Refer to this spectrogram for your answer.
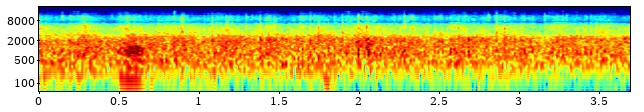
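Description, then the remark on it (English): A steady round of applause from many hands for a painting that serves as the backdrop for a Lent sermon series. A dense, even crackle of clapping holds at a constant level for several seconds without fading. “How about a round of applause for this painting?”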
